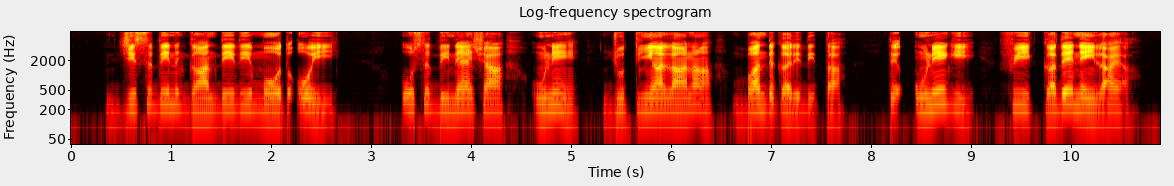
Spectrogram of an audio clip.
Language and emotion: Dogri, neutral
